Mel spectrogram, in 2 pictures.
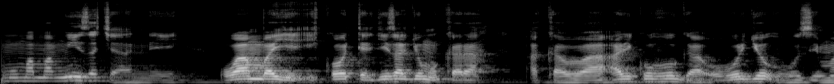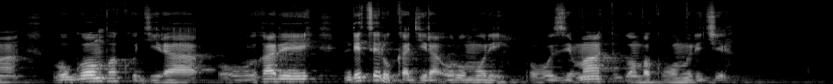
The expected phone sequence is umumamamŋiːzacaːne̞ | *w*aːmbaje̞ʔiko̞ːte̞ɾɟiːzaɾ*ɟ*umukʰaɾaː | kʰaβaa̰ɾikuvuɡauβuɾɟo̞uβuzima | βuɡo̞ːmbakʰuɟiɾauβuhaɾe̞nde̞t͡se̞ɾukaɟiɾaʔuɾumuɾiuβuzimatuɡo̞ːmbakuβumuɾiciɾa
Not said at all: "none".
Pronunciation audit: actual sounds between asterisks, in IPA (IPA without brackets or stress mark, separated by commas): w, ɟ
